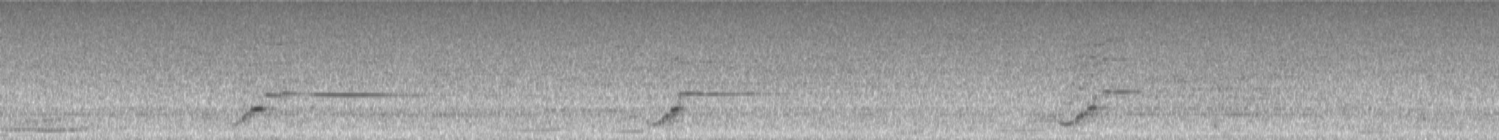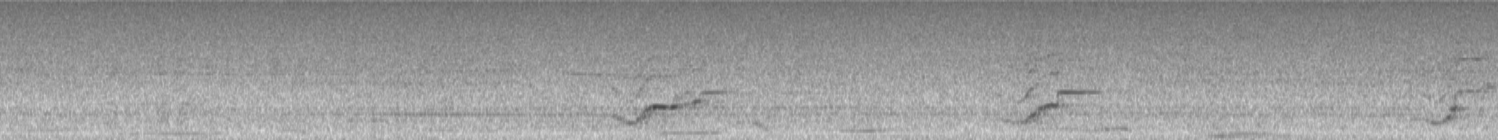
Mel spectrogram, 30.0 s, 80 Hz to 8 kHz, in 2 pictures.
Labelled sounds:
2.6	3.7	humpback whale, 0.93 to 1.1 kHz
6.7	7.3	humpback whale, 0.80 to 1.2 kHz
11.0	11.4	humpback whale, 0.96 to 1.2 kHz
21.4	22.3	humpback whale, 0.80 to 1.2 kHz
25.4	26.0	humpback whale, 0.80 to 1.2 kHz
29.5	29.9	humpback whale, 0.80 to 2.3 kHz

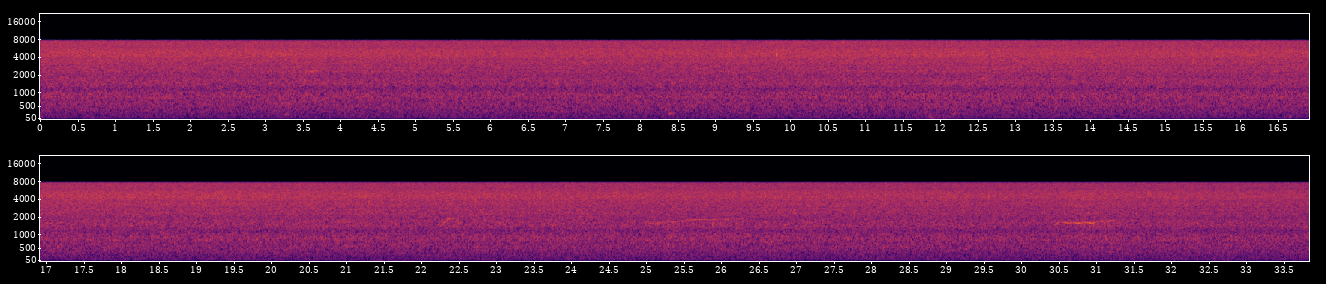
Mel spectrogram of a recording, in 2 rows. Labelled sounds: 25.5	26.0	humpback whale, 1.7 to 1.9 kHz
30.4	31.0	humpback whale, 1.5 to 1.8 kHz

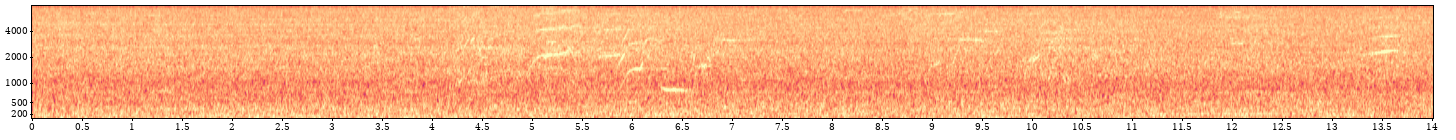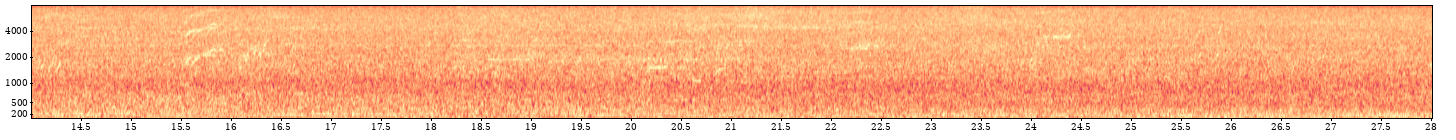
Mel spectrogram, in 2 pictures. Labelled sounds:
5.6	6.2	killer whale, southern resident, 0.52 to 4.3 kHz
6.6	7.0	killer whale, southern resident, 1.5 to 3.2 kHz

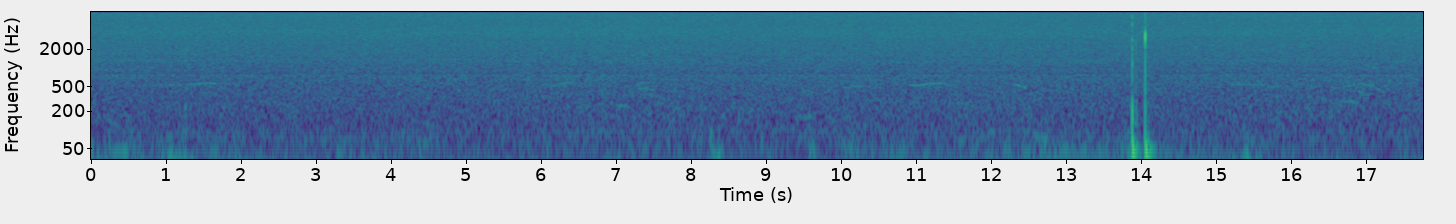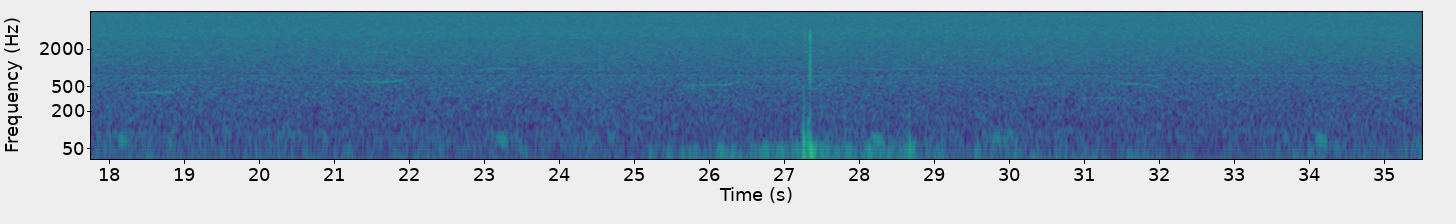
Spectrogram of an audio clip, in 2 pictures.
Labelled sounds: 23.0	23.4	humpback whale, 0.93 to 1.0 kHz

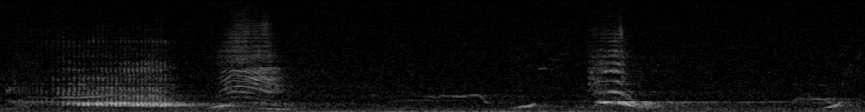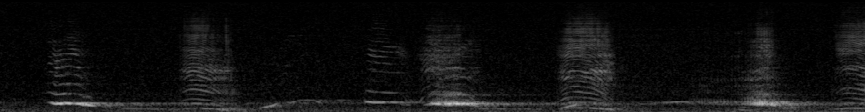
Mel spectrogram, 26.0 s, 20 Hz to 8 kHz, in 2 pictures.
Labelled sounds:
3.3	4.2	humpback whale, 0.80 to 1.3 kHz
9.0	9.4	humpback whale, 0.80 to 2.0 kHz
13.7	14.2	humpback whale, 0.96 to 1.9 kHz
15.7	16.4	humpback whale, 0.93 to 1.3 kHz
18.5	20.0	humpback whale, 1.1 to 2.6 kHz
21.7	22.1	humpback whale, 0.90 to 1.2 kHz
25.6	25.9	humpback whale, 1.2 to 1.3 kHz

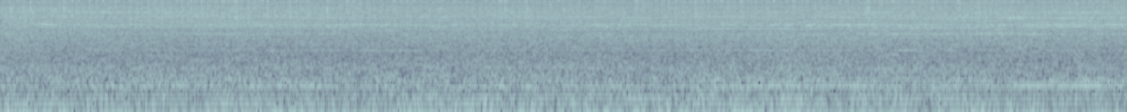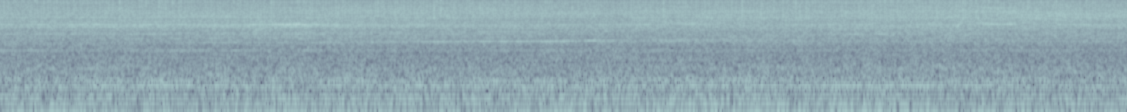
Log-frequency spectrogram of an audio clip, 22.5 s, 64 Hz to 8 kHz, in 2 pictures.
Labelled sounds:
21.0	21.5	killer whale, 2.7 to 3.8 kHz

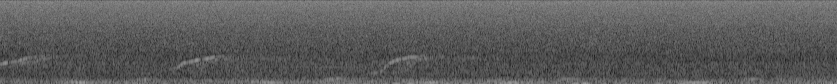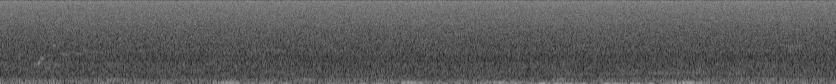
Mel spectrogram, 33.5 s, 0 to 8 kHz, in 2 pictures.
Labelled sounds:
0.0	0.8	humpback whale, 0.80 to 1.0 kHz
3.7	4.5	humpback whale, 0.80 to 1.1 kHz
7.8	8.4	humpback whale, 0.80 to 1.1 kHz
17.5	17.8	humpback whale, 0.80 to 1.1 kHz

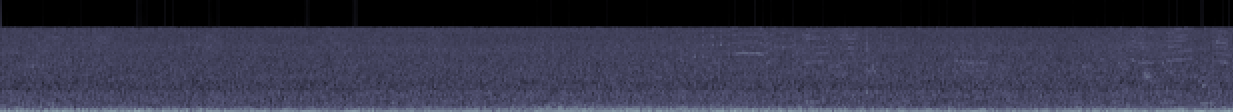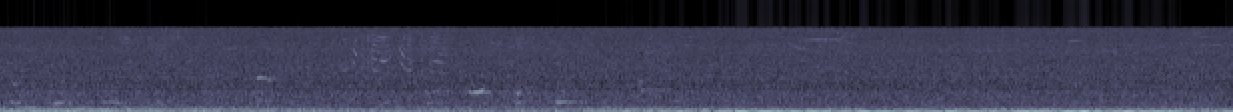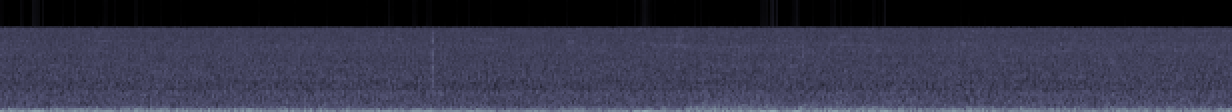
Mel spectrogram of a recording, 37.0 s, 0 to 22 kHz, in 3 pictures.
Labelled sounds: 7.3	7.7	Pacific white-sided dolphin, 2.9 to 6.3 kHz
9.5	9.9	Pacific white-sided dolphin, 2.1 to 2.4 kHz
11.3	11.9	Pacific white-sided dolphin, 2.1 to 2.7 kHz
20.4	20.8	Pacific white-sided dolphin, 4.9 to 5.2 kHz
31.1	31.4	Pacific white-sided dolphin, 4.1 to 4.5 kHz

